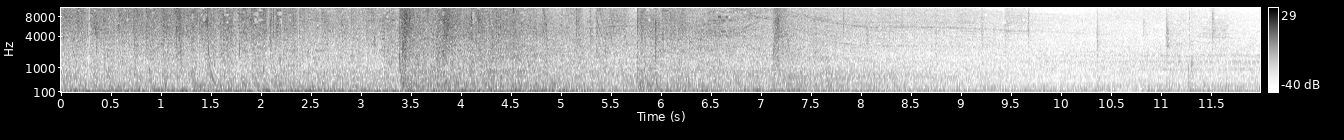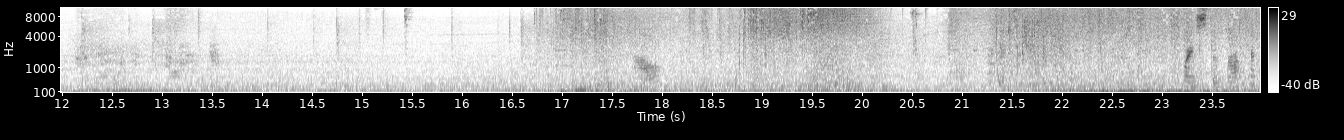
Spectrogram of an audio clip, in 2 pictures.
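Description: Rockets fire and explode during a space dogfight in No Man's Sky, with loud booming blasts and rushing engine roar through the clip, louder at the start and end, with someone talking over the action.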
